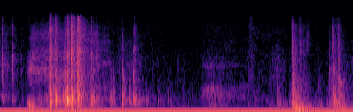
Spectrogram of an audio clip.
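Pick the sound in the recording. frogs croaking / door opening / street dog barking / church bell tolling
door opening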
